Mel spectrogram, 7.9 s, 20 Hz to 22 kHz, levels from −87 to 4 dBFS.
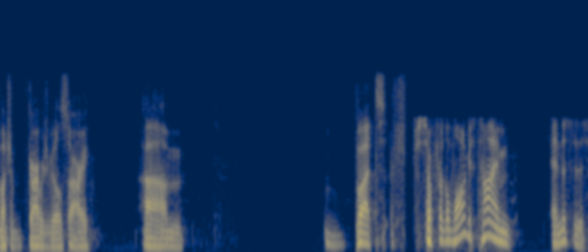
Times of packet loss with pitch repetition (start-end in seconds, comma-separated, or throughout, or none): none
